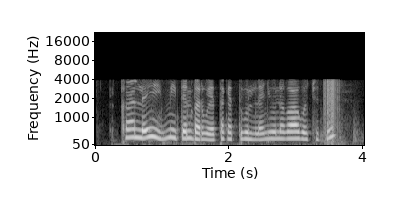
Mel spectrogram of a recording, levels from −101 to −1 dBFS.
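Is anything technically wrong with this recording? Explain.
Yes. From 3.42 to 3.66 s the speech picks up a brief burst of crackle, the signature of bit errors on a digital phone line. On this G.711 mu-law channel each flipped bit corrupts a single 8-bit sample, and an error rate of around one percent fits what is heard. Flips in the sign or top bits throw individual samples far off, giving sharp isolated ticks scattered over speech that itself stays intact and band-limited below 4 kHz. Lost packets would instead leave gaps or smeared concealment.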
